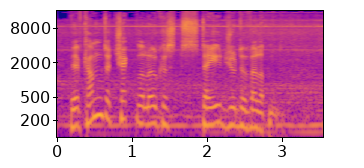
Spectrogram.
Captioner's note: none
